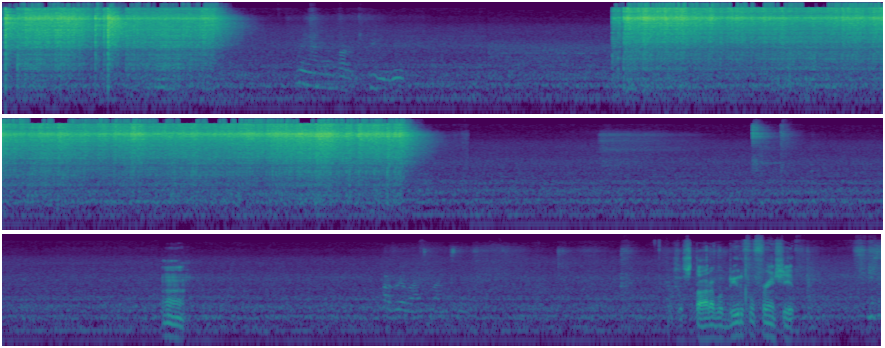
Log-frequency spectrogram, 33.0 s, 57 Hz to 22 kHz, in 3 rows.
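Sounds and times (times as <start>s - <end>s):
welding arc crackling: 0.0s - 3.2s, 7.6s - 16.5s.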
